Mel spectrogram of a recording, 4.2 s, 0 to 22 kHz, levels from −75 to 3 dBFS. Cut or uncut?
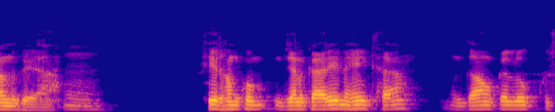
uncut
